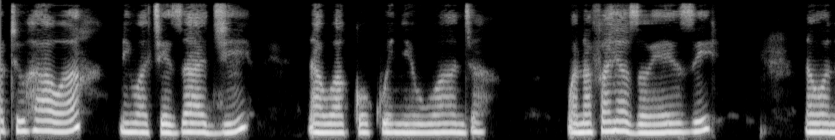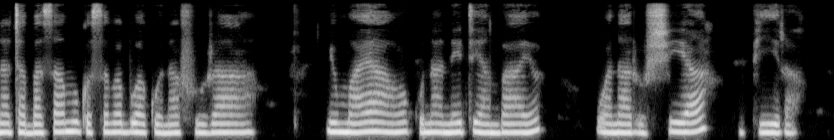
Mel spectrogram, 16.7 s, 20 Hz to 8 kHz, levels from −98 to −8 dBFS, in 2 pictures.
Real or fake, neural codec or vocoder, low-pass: fake; codec, 16 kHz in and 24 kHz out, 1 kbps, XY-Tokenizer; 7.2 kHz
